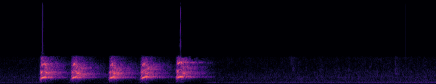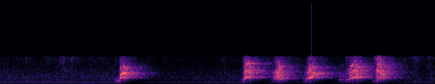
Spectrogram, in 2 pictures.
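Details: Young dog in her puppy days barking at a man: a quick run of five sharp barks, a pause with a steady low hum, then one bark and another fast burst of five.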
